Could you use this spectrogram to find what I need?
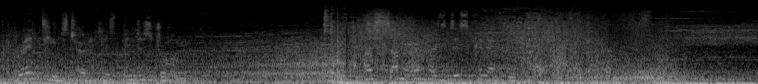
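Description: Video game spell blasts and clashes crackle in a busy fight.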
